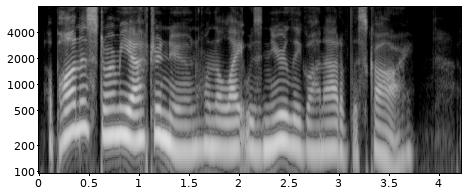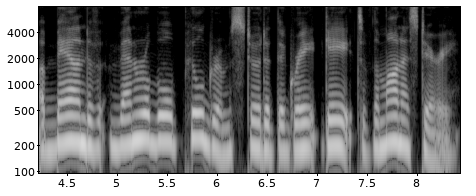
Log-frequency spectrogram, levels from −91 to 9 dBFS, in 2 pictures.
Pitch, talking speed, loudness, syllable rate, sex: 195 Hz, 190 wpm, -17 LUFS, 5.2 syllables/s, female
